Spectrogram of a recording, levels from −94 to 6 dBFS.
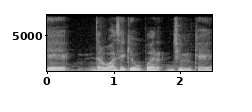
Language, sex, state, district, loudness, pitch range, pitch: Urdu, male, Uttar Pradesh, Budaun, -15 LUFS, 125-160 Hz, 135 Hz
